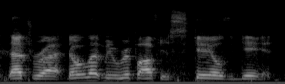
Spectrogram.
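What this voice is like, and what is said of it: Put-on character accent. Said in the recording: “my accent's going nuts”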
